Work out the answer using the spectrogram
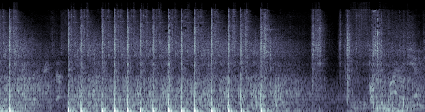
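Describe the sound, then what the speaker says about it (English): Gunfire in the video game Apex Legends: rapid bursts of loud automatic shots in a rhythmic string, then scattered single shots and a final burst. "Open fire on the enemy."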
